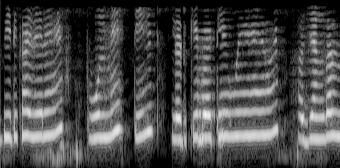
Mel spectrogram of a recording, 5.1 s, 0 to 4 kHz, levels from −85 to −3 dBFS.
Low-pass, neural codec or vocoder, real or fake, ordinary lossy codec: 3.6 kHz; codec, 16 kHz, 16 kbps, FreqCodec, larger model; fake; AAC, 16 kbps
